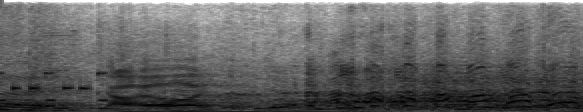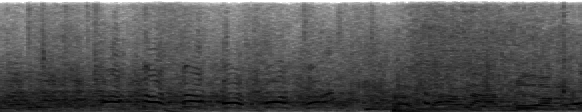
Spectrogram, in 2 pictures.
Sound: laughter

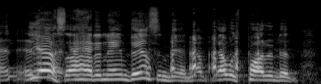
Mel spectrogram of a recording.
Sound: laughs

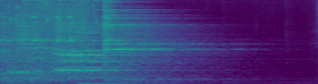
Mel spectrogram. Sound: hammer sound

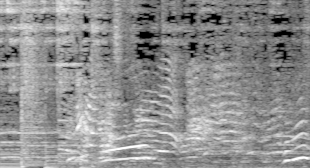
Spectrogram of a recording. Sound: kids talking

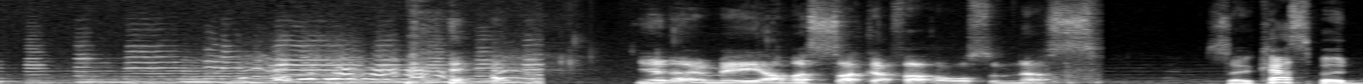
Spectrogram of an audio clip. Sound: chuckles

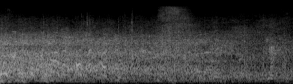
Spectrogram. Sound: laughter

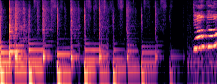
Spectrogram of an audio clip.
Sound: coin scratching

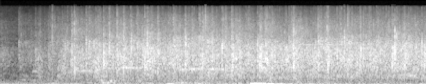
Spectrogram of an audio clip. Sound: audience applauds

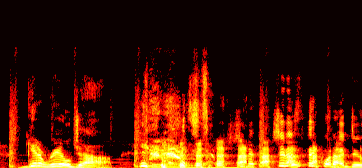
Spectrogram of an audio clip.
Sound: laughing

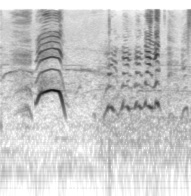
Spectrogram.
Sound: yells

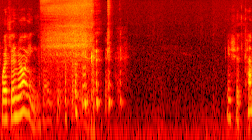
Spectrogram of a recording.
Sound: both laugh

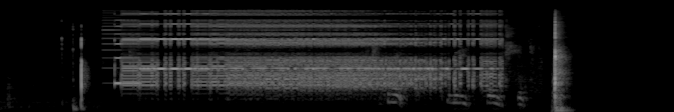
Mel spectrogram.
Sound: high-pitched electronic screeching

